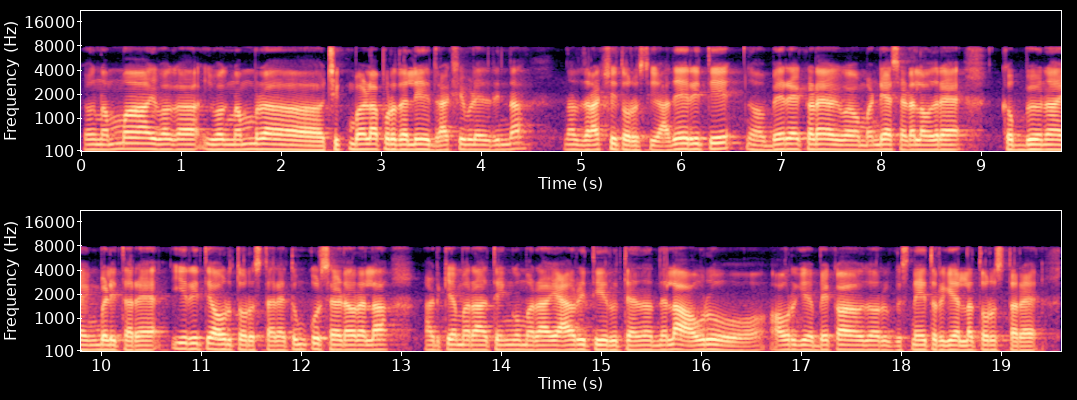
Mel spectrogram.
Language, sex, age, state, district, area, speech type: Kannada, male, 45-60, Karnataka, Chikkaballapur, urban, spontaneous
